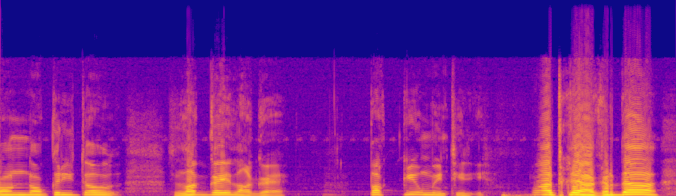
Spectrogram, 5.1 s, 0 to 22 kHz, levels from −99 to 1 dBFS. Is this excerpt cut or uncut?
cut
